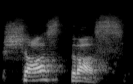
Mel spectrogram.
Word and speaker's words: shastras: r a right so whenever we use a vowel with capital letter it means it has to be pronounced long right so shastras right so that's a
